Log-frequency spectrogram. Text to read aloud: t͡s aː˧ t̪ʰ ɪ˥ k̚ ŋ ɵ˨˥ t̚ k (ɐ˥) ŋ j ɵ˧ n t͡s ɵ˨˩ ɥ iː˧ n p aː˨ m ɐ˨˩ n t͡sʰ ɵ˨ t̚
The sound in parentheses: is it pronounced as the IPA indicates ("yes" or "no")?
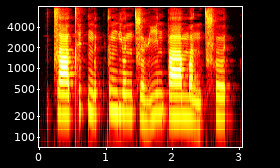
yes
